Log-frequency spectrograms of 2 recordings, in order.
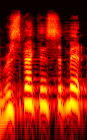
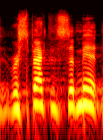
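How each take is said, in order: First: Respect AND submit, with the weight on "and" and softer; stress on and. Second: Said in the usual way. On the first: Shown as a demonstration. Pastor repeats the command to wives, leaning on "and".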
